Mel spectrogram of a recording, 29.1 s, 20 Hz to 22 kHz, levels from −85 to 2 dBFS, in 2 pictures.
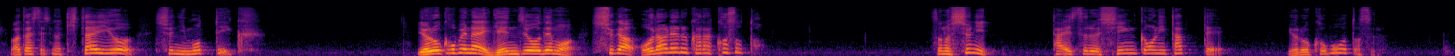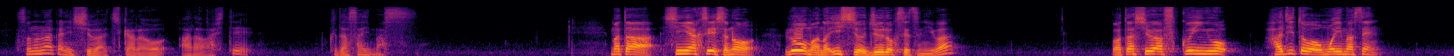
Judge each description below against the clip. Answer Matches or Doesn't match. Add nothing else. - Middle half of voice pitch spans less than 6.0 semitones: Matches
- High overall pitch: Matches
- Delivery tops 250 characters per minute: Doesn't match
